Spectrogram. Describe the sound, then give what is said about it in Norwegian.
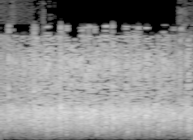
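A crowd applauds steadily at an internal party meeting where Turkish President Erdogan is speaking to party members, a dense, even wash of many hands clapping at constant loudness with no pauses and no voices rising above it. “Etter applausen sier han.”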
